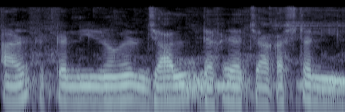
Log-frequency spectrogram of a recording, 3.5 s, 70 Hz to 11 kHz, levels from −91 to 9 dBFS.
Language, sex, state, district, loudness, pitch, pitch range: Bengali, male, West Bengal, Jalpaiguri, -27 LUFS, 115 Hz, 115-120 Hz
